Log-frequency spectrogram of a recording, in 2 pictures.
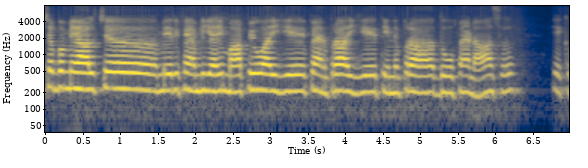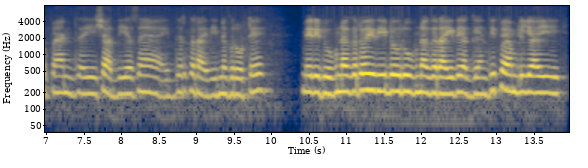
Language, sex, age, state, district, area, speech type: Dogri, female, 30-45, Jammu and Kashmir, Jammu, urban, spontaneous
